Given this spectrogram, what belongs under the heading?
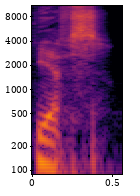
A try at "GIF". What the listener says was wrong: Where's the J? Where's the J in GIF?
